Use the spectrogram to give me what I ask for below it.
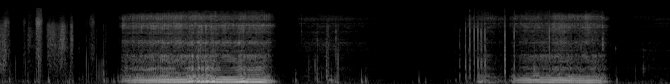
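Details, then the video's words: Stefanie, a Shar Pei, snoring indoors: two long, low rumbling snores with a wavering buzzy texture, separated by a quiet pause with soft breathing. "Шарпей Стефани храпит."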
